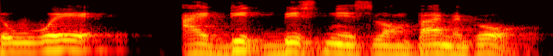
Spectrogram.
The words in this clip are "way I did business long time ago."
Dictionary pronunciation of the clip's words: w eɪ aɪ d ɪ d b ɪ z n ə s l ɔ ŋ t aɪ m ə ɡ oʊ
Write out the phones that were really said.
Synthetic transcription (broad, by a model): w eɪ aɪ d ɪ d b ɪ s n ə s l ɔ ŋ t aɪ m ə ɡ oʊ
